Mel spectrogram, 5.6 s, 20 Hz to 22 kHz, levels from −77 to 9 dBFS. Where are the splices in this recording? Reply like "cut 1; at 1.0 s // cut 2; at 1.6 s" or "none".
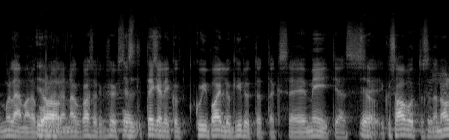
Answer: none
